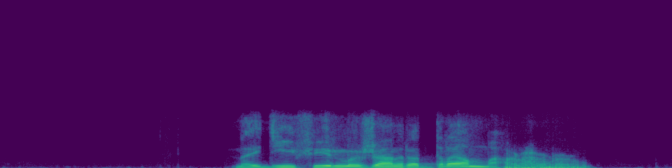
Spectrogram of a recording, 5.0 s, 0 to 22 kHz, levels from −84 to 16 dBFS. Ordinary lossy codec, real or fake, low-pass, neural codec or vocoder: Opus, 16 kbps; fake; 7.2 kHz; codec, 16 kHz, 1 kbps, X-Codec, HuBERT features, trained on LibriSpeech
